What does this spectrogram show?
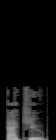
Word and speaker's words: acu: words ending in vowels, such as acu pronounced as acube and leo pronounced as leohab.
